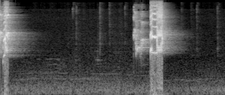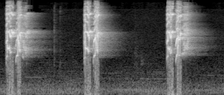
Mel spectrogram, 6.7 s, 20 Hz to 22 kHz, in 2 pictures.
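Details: Lovebird described as learning to 'type' (ngetik): five harsh, shrill, buzzy squawk bursts, roughly one every 1.2 seconds, some with a sharp double onset and clicky edges, in near-silence between calls.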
